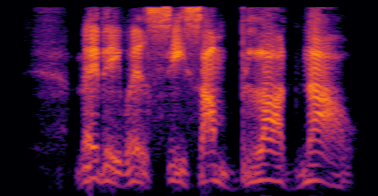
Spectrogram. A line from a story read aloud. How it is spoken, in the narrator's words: Ake growled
